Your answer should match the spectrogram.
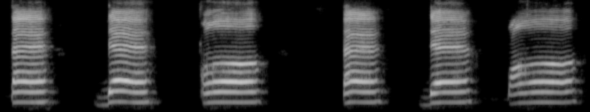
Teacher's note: Nah, ada sifat al-hams di ta tapi dia jahru, al-jahr di to, ta dengan da dia dibaca tipis, kemudian to-nya tebal ya. Tapi tidak ada perubahan untuk harokat fathahnya.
